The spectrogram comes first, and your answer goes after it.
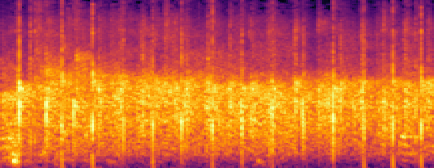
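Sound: applause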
